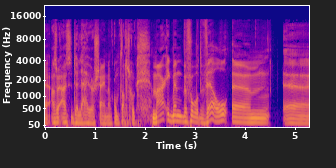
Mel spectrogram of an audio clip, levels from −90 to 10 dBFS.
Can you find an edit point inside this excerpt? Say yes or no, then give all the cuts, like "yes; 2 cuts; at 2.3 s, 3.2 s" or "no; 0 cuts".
no; 0 cuts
